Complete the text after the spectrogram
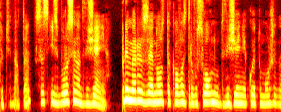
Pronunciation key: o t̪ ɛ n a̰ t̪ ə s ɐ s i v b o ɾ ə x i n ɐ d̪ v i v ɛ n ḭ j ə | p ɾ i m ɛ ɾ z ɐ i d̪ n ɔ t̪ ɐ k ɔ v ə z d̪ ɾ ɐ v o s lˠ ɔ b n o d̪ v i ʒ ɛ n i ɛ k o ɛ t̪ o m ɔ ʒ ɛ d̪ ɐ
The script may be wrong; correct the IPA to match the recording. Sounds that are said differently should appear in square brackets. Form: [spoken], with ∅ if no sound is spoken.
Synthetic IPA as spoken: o t̪ [i] n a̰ t̪ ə s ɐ s i [z] b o ɾ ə [s] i n ɐ d̪ v i [ʒ] ɛ n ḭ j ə | p ɾ i m ɛ ɾ z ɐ [ɛ] d̪ n ɔ t̪ ɐ k ɔ v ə z d̪ ɾ ɐ v o s lˠ ɔ [v] n o d̪ v i ʒ ɛ n i ɛ k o ɛ t̪ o m ɔ ʒ ɛ d̪ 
